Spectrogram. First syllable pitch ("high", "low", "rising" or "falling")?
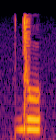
high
